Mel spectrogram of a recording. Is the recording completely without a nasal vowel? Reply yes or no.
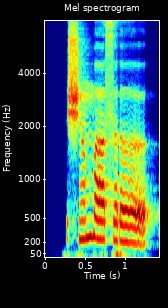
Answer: no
